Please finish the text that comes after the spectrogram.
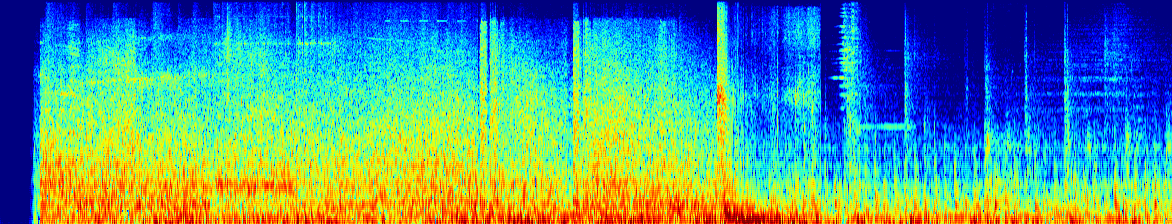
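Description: Explosions from Russian strikes in the Ukraine war, a dense and loud roar of blasts and rumble that continues throughout, with a heavy boom partway through.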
